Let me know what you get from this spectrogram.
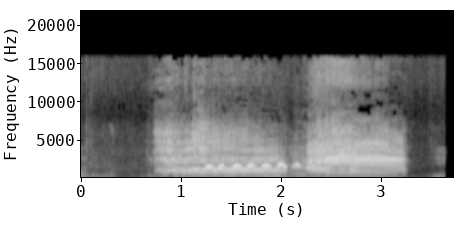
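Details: Turcana lamb near Easter, from a flock kept for sale: two strong, quavering bleats of about a second each, the first with a clear trembling wobble, separated by a brief gap, then quiet.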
